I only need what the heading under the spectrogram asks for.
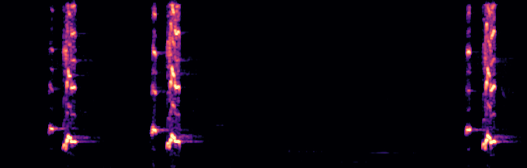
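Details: Gacor kutilang (sooty-headed bulbul) master song played to provoke other bulbuls into answering; three quick two-part chirping phrases, the first two a second apart, the last after a longer pause.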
